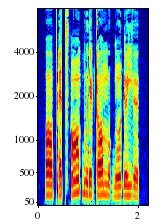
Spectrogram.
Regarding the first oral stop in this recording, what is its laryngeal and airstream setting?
ejective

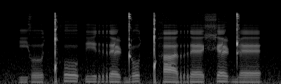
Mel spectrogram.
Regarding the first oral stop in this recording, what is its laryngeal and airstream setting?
click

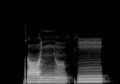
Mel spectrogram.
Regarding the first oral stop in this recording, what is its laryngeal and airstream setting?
plain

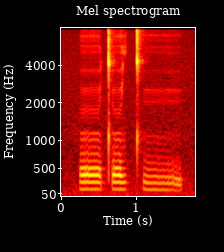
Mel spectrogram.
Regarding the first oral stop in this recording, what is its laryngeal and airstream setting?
ejective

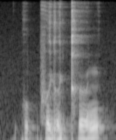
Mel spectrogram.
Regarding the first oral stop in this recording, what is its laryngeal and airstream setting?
plain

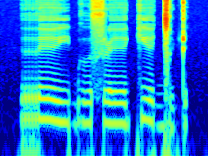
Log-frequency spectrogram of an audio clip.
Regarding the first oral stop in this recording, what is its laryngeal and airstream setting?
implosive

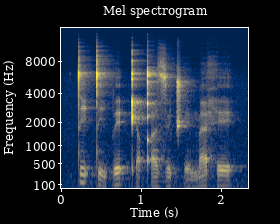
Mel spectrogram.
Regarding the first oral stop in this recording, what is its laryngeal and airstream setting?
plain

